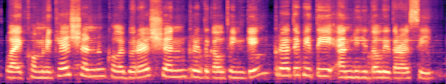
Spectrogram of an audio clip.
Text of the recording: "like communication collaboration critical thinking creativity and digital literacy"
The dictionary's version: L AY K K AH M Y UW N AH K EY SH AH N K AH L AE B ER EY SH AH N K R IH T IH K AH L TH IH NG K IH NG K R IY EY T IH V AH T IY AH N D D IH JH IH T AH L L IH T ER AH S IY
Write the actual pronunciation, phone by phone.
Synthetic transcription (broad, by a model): L AY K K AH M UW N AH K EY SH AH N K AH L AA B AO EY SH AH N K R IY T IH K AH L T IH NG K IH NG K R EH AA T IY F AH T IY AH N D D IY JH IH T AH L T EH T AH S IY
